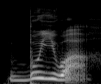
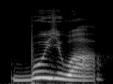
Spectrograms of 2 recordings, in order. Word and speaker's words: bouilloire: And it's quite challenging because, well, once again, we see our I and then double L here and then an OI. And we automatically think that there are silent letters, but you might not know which ones. And I'm here to tell you which ones. Une bouilloire. Une bouilloire. And this is how you're supposed to pronounce it.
